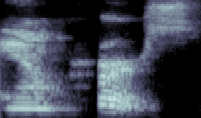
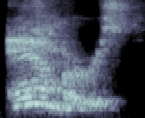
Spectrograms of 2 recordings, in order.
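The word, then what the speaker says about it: Amherst: that's a joke bie Bessie pronounces it ammer not amers with a hard H so I used to teaser about it until I Googled it and found out that in am ammer that's the way they pronounce ammer they say get the H out of ammer so I was right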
